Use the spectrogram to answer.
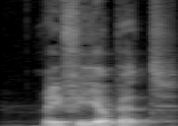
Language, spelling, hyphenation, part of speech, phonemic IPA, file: Dutch, rivierbed, ri‧vier‧bed, noun, /riˈviːrˌbɛt/, Nl-rivierbed.ogg
- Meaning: riverbed (bed of a river)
